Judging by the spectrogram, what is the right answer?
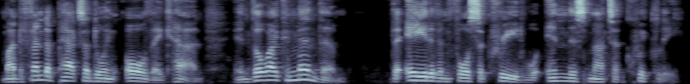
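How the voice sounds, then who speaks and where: A man voicing a polite, authoritative British mistress in a formal, measured manner for a story. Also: fairly low pitch, sing-song, darkish tone, voice pushed up. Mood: firm, polite.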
